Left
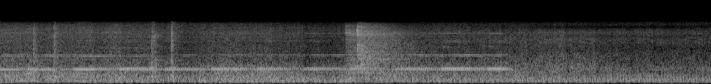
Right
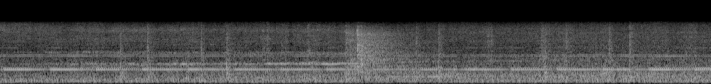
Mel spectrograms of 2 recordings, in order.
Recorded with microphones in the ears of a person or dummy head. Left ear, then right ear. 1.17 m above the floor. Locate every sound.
3.5 s a door slam: 10° right (ahead or behind), 1.9 m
